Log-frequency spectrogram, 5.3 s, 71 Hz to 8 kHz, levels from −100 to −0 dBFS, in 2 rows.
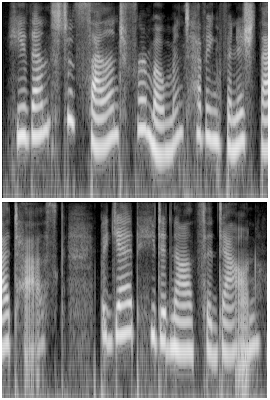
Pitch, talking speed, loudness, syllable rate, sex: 275 Hz, 205 wpm, -19 LUFS, 4.7 syllables/s, female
